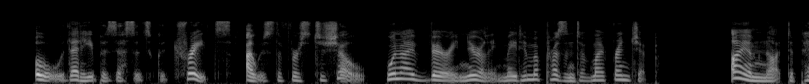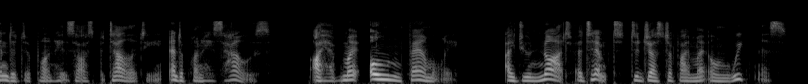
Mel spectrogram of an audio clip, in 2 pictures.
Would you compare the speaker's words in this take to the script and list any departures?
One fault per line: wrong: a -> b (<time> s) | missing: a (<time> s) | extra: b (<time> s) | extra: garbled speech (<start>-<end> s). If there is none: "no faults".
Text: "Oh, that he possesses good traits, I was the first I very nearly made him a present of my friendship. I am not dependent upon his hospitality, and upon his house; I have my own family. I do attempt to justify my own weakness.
extra: to show when (3.2 s)
extra: not (13.4 s)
